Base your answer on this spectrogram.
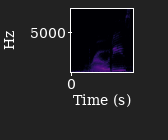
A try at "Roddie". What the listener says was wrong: I think you should roll the R.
